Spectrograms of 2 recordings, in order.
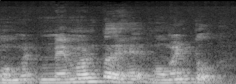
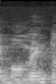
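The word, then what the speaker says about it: memento: हमारे पास एक स्मृति चिन्ह, एक मोमेंटो है ना, मैं सही प्रोनाउंस नहीं करूँगा, आप मेरे कान पकड़ लेंगे। नहीं, मैं यही सुधार देता हूँ कि मोमेंटो नहीं है, मेमेंटो है। मेमेंटो है? हाँ।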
